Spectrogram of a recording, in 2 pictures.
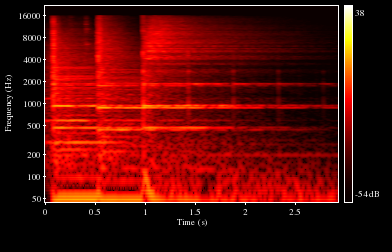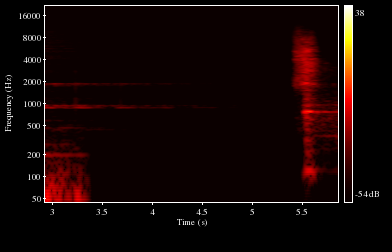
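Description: A doorbell rung by children several times in quick succession: three bright, overlapping chime strikes ring out loudly and slowly fade over a few seconds, then silence before a brief burst of another sound.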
